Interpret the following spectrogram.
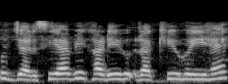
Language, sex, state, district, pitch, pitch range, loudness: Hindi, female, Chhattisgarh, Sarguja, 245 Hz, 230-255 Hz, -15 LUFS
